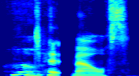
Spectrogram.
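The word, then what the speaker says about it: titmouse: the name Birds yeah not even like mispronouncing them to be funny those are the way that you pronounce both of those for real wow I learned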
